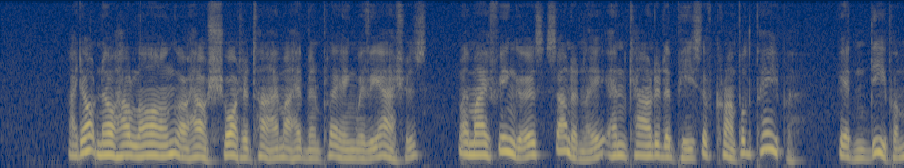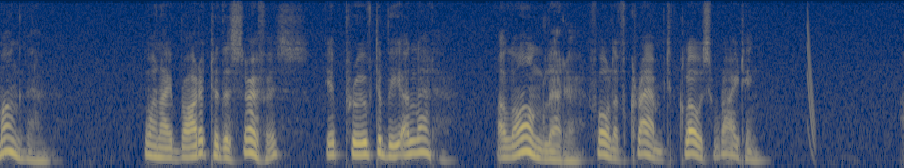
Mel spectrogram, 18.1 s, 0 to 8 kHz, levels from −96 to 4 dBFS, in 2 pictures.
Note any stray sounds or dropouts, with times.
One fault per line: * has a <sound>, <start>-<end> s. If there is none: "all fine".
* has a chirp, 17.1-17.2 s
